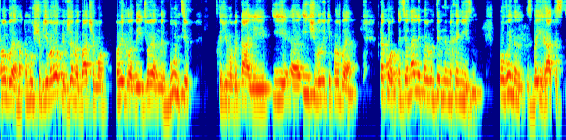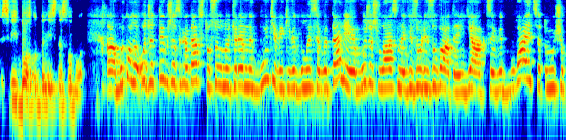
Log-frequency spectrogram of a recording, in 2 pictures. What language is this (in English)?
Ukrainian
